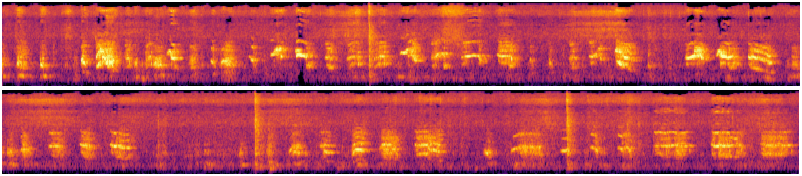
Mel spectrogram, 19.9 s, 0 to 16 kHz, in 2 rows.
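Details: Puppies chasing an adult dog, recorded April 4, 2013: a rapid run of high, harmonic yips and whines in uneven bursts, sometimes several a second, with short lulls throughout.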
